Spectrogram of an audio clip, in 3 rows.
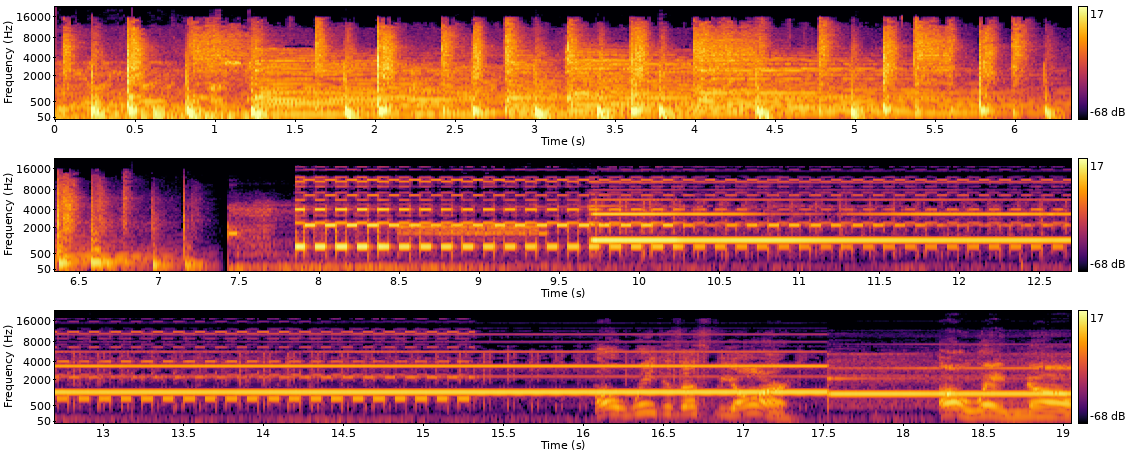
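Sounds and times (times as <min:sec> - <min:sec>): rapid pulsing electronic beep: 0:07.8 - 0:19.0
steady warning tone: 0:07.9 - 0:19.0.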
